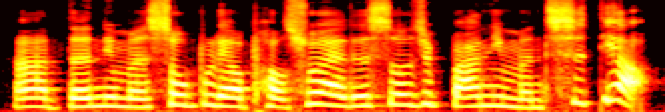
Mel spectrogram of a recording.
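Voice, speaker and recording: A woman voicing a greedy, scheming orca in a storybook read-aloud, with a loud, gloating voice. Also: high voice, brisk, no room sound, lightly acted. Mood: frustrated.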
